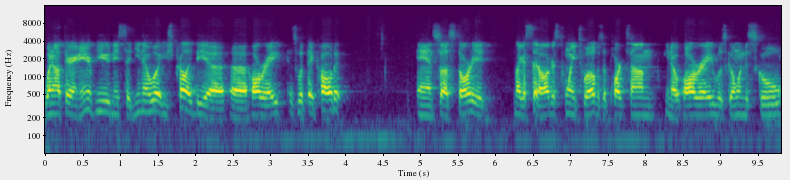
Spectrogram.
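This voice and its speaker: A man speaks with a Tennessee accent at medium pitch. His intonation stays monotone and flat. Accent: Tennessee Southern drawl. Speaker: addiction counselor. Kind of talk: interview.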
